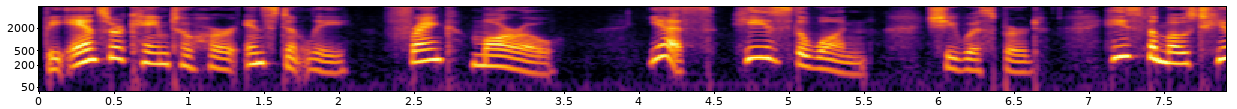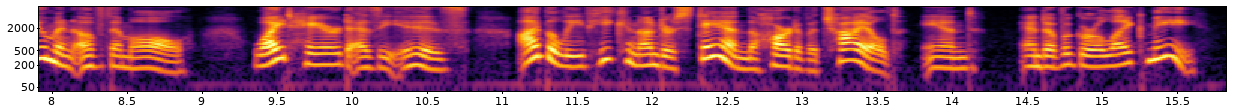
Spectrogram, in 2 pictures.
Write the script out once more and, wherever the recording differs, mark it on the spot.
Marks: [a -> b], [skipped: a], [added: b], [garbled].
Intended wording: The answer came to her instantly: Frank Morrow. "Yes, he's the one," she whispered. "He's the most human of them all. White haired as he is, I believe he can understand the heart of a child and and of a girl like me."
The answer came to her instantly: Frank Morrow. "Yes, he's the one," she whispered. "He's the most human of them all. White haired as he is, I believe he can understand the heart of a child and and of a girl like me."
